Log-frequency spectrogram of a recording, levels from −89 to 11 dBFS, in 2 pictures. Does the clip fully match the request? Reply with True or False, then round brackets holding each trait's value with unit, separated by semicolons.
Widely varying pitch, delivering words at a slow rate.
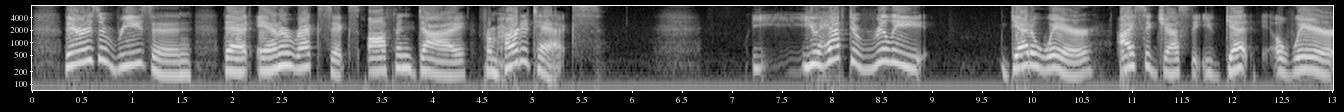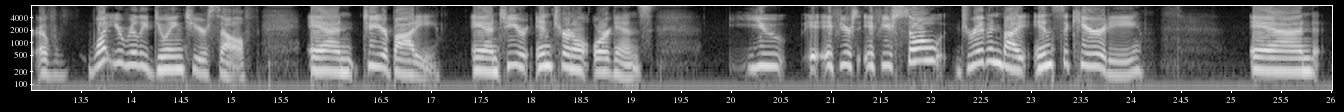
True (7.6 semitones; 115 wpm)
